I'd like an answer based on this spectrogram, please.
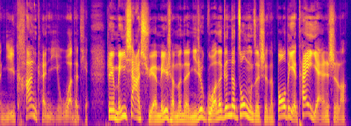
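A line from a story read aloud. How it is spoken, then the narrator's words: Mocking. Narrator (Chinese): 好多同事就嘲笑他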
